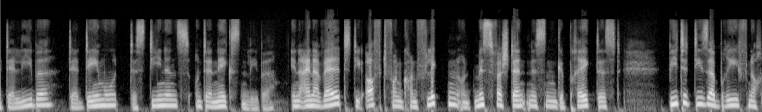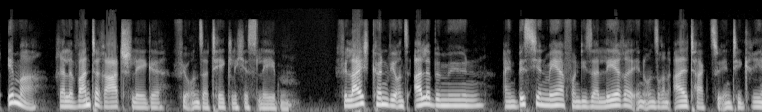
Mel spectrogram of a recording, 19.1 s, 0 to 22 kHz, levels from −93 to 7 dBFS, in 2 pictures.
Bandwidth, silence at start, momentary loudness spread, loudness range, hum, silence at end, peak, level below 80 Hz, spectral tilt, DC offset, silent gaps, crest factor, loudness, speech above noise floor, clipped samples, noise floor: 12 kHz; 0 s; 10 LU; 3 LU; none; 0 s; 0 dBFS; -40 dBFS; -5.5 dB/octave; under 0.1%; none; 14 dB; -14 LUFS; 37 dB; under 0.1%; -51 dBFS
